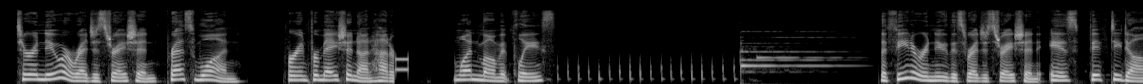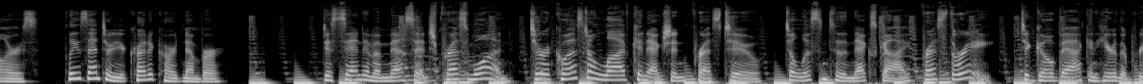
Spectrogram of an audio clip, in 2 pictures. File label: ivr on hold, commercial voiceover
